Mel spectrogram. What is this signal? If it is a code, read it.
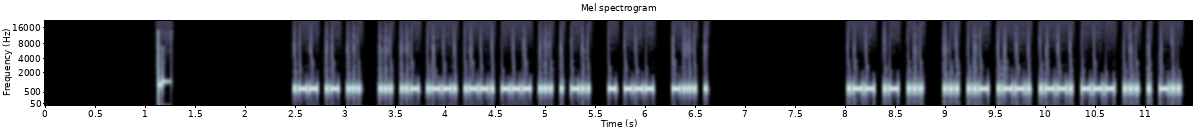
Morse code, heard as a keyed tone, about 40 wpm, 700 Hz. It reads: WAS SUPPOSED TO BE WAS SUPPOSED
